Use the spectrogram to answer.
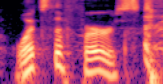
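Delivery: a light, slow Tennessee drawl on the question; slow Tennessee accent. Retold or imitated. Visitor asking the clerk about the largest canyon, slow Tennessee accent. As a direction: innocently ask in a mild Tennessee accent. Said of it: "he's got his little Tennessee accent".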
